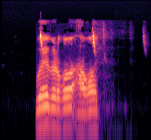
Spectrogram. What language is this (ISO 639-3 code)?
ydg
